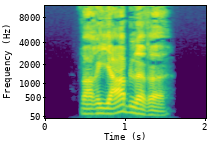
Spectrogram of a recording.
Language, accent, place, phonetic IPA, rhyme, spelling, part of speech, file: German, Germany, Berlin, [vaˈʁi̯aːbləʁə], -aːbləʁə, variablere, adjective, De-variablere.ogg
- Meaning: inflection of variabel: 1. strong/mixed nominative/accusative feminine singular comparative degree 2. strong nominative/accusative plural comparative degree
